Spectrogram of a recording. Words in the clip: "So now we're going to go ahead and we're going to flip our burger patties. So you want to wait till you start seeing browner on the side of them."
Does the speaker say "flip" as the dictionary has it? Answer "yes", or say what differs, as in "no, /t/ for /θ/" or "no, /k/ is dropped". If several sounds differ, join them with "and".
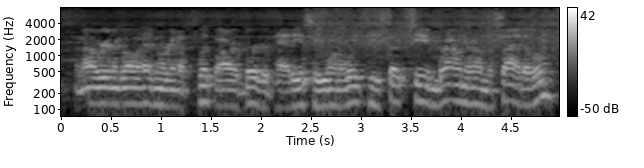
yes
